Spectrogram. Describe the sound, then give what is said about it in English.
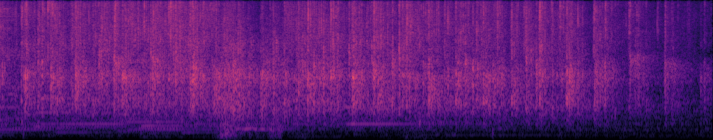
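A standing audience at a church service claps together as a clap offering to God, a dense, sustained round of applause that stays steady for several seconds before tapering slightly at the end, with a faint hum of organ tones underneath. “And while you are taking that stand, can you just give God a big clap offering?”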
